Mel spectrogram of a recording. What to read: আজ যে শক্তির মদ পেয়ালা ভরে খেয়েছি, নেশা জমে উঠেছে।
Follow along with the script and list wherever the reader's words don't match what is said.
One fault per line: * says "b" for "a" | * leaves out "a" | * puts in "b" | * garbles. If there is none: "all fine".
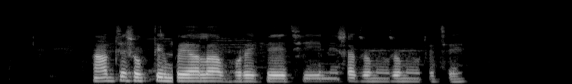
* leaves out "মদ"
* puts in "জমে"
